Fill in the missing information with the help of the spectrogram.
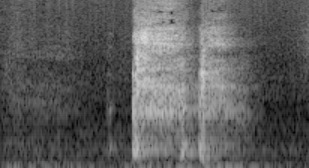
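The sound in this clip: A person with something stuck in the throat gives two harsh, loud coughs in quick succession, the second slightly weaker, after a brief faint throat sound.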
